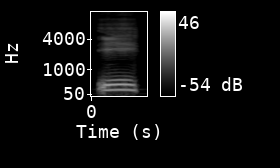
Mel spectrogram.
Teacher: the original e sound is the highest vowel sound that can be pronounced in the front part of the mouth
